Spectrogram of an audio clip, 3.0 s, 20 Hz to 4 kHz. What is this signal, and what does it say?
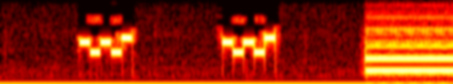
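Five-tone selective call (ZVEI), heard as quick runs of five tones, tones of about 70 ms. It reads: 85859 85859
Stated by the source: ZVEI five-tone selective call 85820, received by SDR.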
